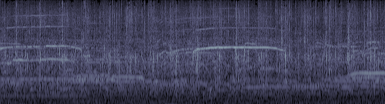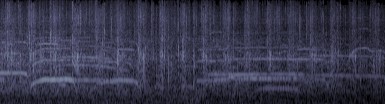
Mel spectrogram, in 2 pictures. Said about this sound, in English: standing ovation continues here in the rain at Newport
